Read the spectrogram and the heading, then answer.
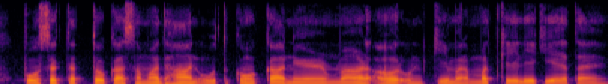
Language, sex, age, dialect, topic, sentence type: Hindi, male, 25-30, Awadhi Bundeli, agriculture, statement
